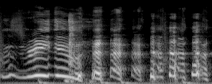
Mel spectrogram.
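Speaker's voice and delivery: high, loud and laughing; laughing exclamation. Real, not acted. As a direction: crack up while shouting it.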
